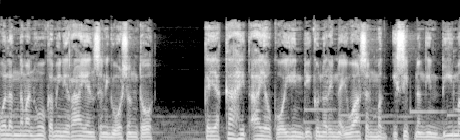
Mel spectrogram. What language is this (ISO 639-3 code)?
fil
